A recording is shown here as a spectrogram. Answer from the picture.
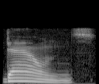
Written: Down's

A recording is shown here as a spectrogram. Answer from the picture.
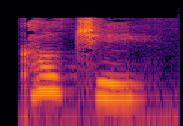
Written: culchie

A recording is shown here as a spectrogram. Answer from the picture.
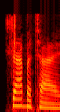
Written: sabbatize

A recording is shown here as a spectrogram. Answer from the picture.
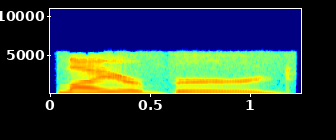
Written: lyrebird

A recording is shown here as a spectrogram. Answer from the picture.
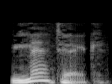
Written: metic

